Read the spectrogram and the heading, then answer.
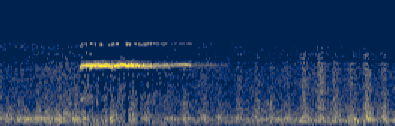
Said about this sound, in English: On a steam train journey to Dundalk Station,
